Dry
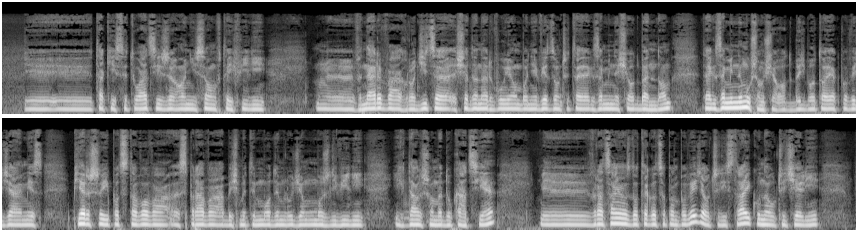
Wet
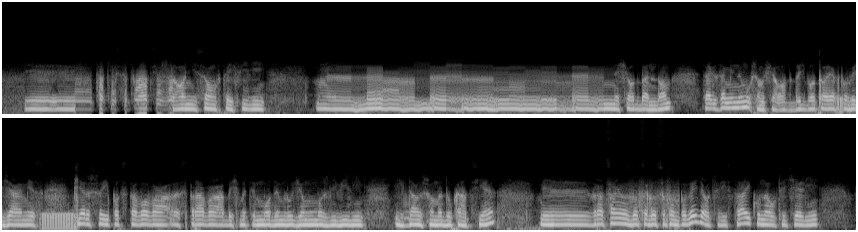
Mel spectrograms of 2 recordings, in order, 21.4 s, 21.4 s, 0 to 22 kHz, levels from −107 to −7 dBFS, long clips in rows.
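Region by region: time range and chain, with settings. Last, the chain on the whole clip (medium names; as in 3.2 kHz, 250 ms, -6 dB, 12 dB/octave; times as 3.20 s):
0.91–2.14 s: high-pass 410 Hz + loudspeaker Doppler distortion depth 0.98 ms
4.17–7.66 s: spectrogram pixelated in time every 200 ms + peaking EQ 550 Hz -12 dB 0.33 oct
8.41–9.37 s: bass shelf 160 Hz -9 dB + doubling 18 ms -10.5 dB
10.20–11.69 s: gate -42 dBFS, range -13 dB + mains buzz 50 Hz, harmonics 9, -48 dBFS 0 dB/octave + swell ahead of each attack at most 27 dB/s
13.86–17.57 s: bass shelf 450 Hz +6.5 dB + tape noise reduction on one side only encoder only
18.23–19.14 s: zero-crossing glitches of -15 dBFS + level flattener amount 70%
whole clip: elliptic low-pass 1.3 kHz, stop band 60 dB; tilt shelf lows -3 dB; peak limiter -18 dBFS; trim -8.5 dB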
